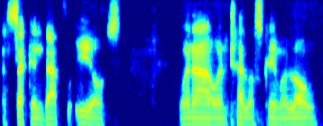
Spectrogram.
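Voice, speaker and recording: A British man on a video call, explaining his work in a relaxed way with frequent fillers. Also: low-pitched, moderate pace, no room sound, highs cut off. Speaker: guest, head of operations.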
